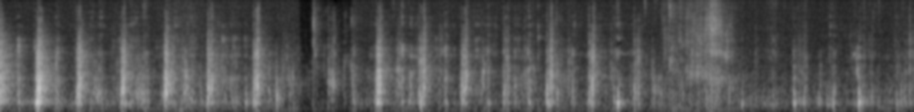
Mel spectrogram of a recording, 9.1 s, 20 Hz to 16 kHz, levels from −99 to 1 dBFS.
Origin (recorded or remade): remade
